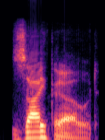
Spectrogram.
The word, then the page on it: zygote: American English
